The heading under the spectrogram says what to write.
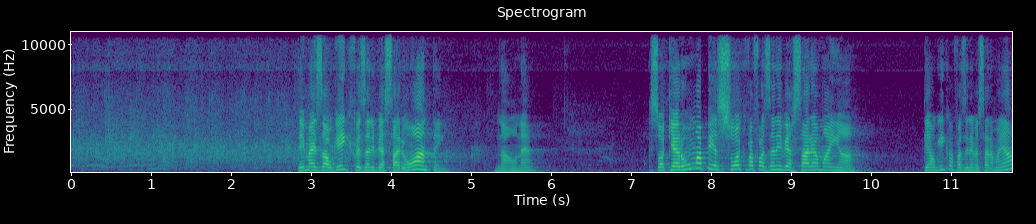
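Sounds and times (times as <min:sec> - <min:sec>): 
church congregation applauding: 0:00.0 - 0:04.2, 0:04.8 - 0:05.3
speech: 0:02.8 - 0:05.9, 0:07.2 - 0:09.9, 0:10.6 - 0:11.7.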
